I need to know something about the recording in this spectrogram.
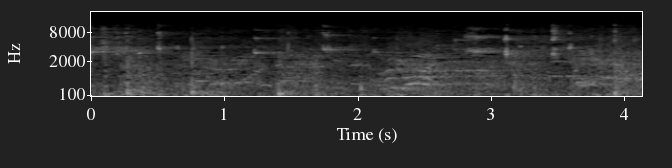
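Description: Live basketball game sound in a gym: the ball bouncing on the hardwood floor several times and sneakers giving short squeaks, over crowd chatter.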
